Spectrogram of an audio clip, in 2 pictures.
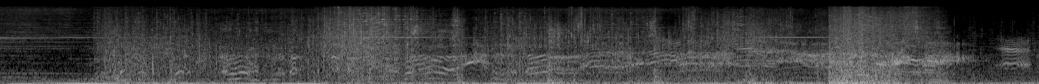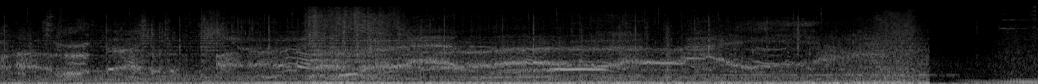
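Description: A monstrous creature shrieks and wails.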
